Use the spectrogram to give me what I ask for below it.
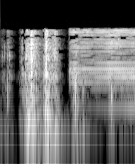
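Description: A door buzzer sounds at a clinic entrance. It is a steady, bright electric buzz rich in harmonics that fills the second half, after two short rough bursts.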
